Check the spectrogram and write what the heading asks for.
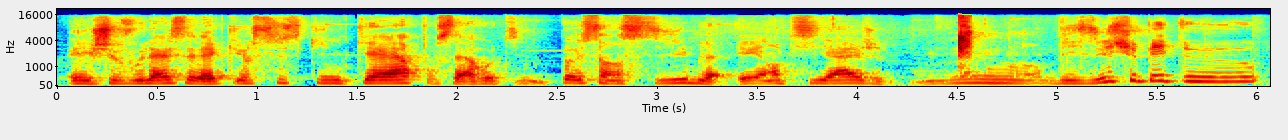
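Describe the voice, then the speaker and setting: A man's voice: on the high side, a little slow, darkish tone, faint music behind, voice pushed up, lightly acted. A man voicing a vain, ditzy, money-loving female beauty influencer in a parody vlog, gushy and affected. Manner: affected, airheaded, hesitant.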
